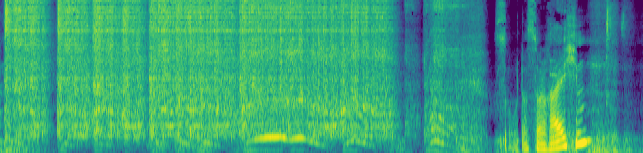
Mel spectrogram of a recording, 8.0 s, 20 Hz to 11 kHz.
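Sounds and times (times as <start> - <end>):
electric grinder crushing pepper and dry spices: 0.8 - 5.9
speech: 6.5 - 7.6.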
